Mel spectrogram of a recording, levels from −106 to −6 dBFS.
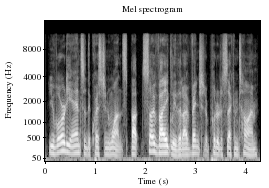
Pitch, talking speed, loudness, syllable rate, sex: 135 Hz, 265 wpm, -17 LUFS, 7.0 syllables/s, male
